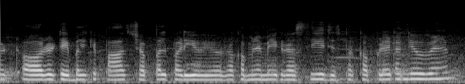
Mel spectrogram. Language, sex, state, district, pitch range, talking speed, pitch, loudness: Hindi, female, Uttar Pradesh, Lucknow, 220-230 Hz, 255 wpm, 225 Hz, -16 LUFS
